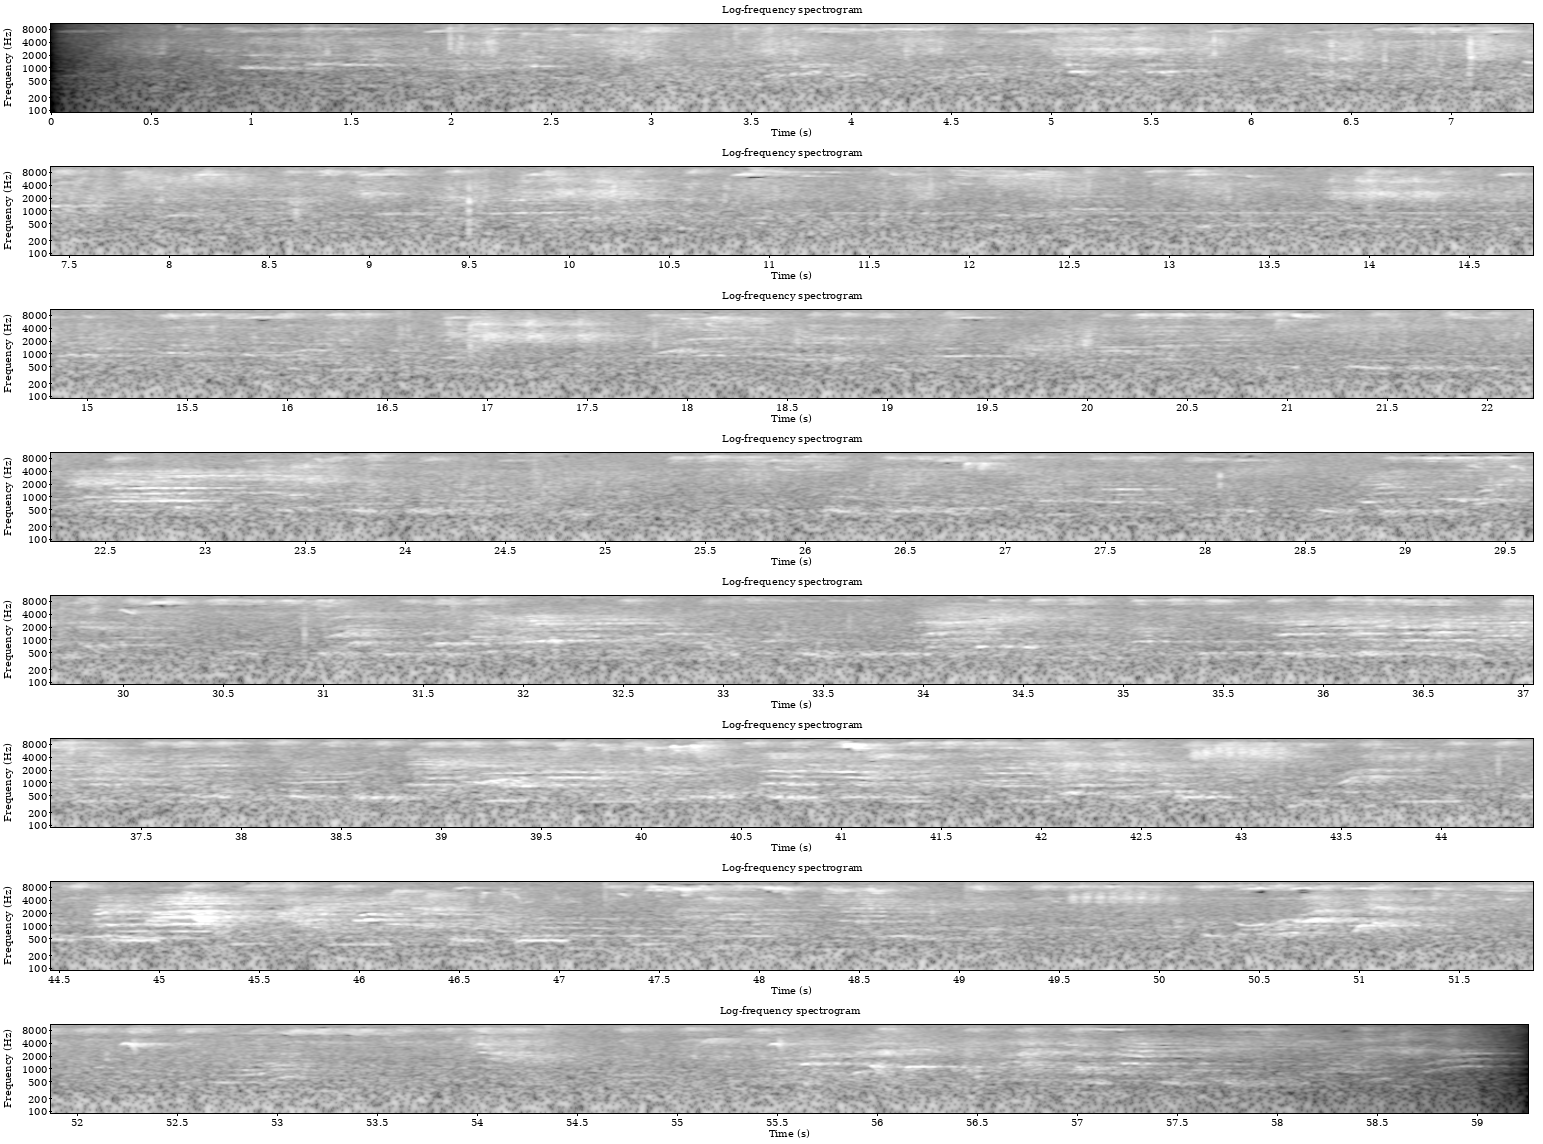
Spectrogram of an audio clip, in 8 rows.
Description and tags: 0378 Kids ambience
Kids in the background. Forest ambience at Changdeokgung Palace, Secret Garden.
20120721
ambience, field-recording, korea, korean, seoul, voice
